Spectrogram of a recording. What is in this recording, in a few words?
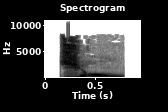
"qiong2", Chinese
